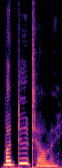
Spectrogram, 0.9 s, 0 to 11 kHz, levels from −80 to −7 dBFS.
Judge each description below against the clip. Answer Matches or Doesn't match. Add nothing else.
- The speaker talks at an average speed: Doesn't match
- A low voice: Doesn't match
